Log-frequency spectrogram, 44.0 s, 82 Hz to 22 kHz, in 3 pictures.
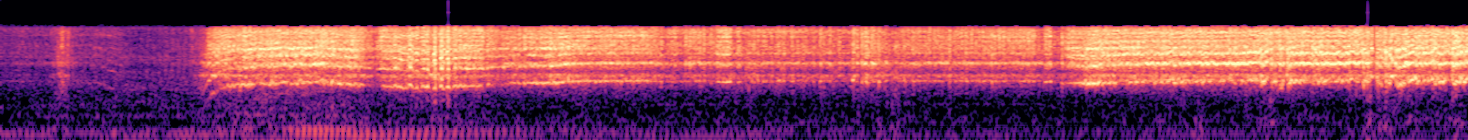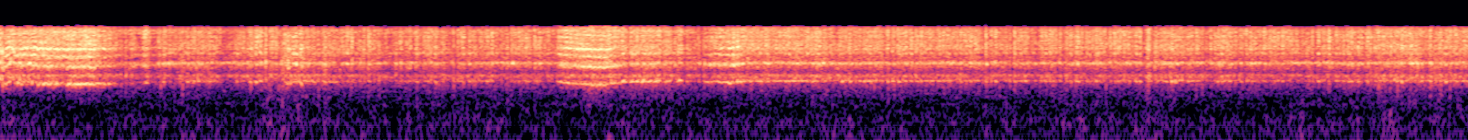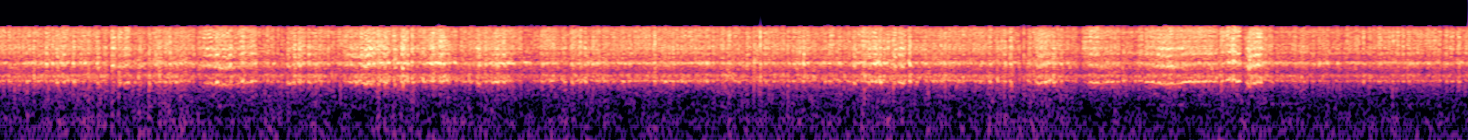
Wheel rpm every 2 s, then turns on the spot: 10, 150, 210, 230, 230, 210, 200, 200, 220, 230, 220, 230, 230, 230, 230, 230, 220, 230, 230, 230, 230, 230.
none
